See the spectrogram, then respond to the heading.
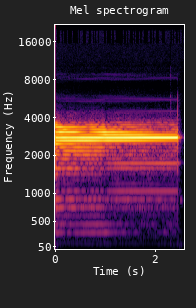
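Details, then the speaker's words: Brand-new Kenwood TS-890S transceiver, checking the monitor output: steady, buzzy high-pitched whine for over two seconds, then it cuts off; internal audio line noise, owner suspects a radio design or software fault. "I was trying to check the monitor but it something something is creating a noise inside the radio at the moment but that's that's a problem that I want to figure it out"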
